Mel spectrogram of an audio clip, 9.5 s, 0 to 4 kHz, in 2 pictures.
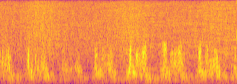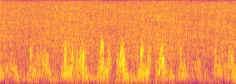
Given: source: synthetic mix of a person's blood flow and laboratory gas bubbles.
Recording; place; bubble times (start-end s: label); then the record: Doppler ultrasound of blood flow; precordium
3.24-3.32 s: bubbles
3.66-3.71 s: bubbles
4.73-4.77 s: bubbles
7.48-7.54 s: bubbles
9.35-9.45 s: bubbles
From the record:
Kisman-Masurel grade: 121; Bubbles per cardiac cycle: 1 to 2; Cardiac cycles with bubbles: 10 to 50%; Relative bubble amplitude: barely perceptible (0.100 to 0.250); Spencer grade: 2 (many but less than half of the cardiac periods contain bubble signals, singularly or in groups); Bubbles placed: anywhere in the cardiac cycle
